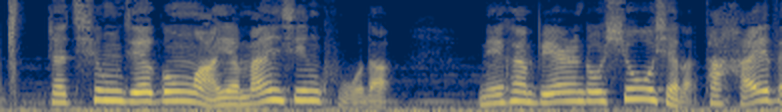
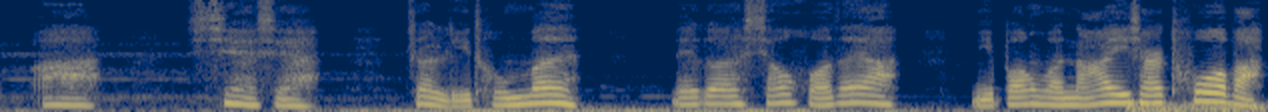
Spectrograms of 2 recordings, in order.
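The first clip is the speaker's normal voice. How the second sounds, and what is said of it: Tired, weary old woman's voice. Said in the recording (Chinese): “用疲倦的声音说”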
